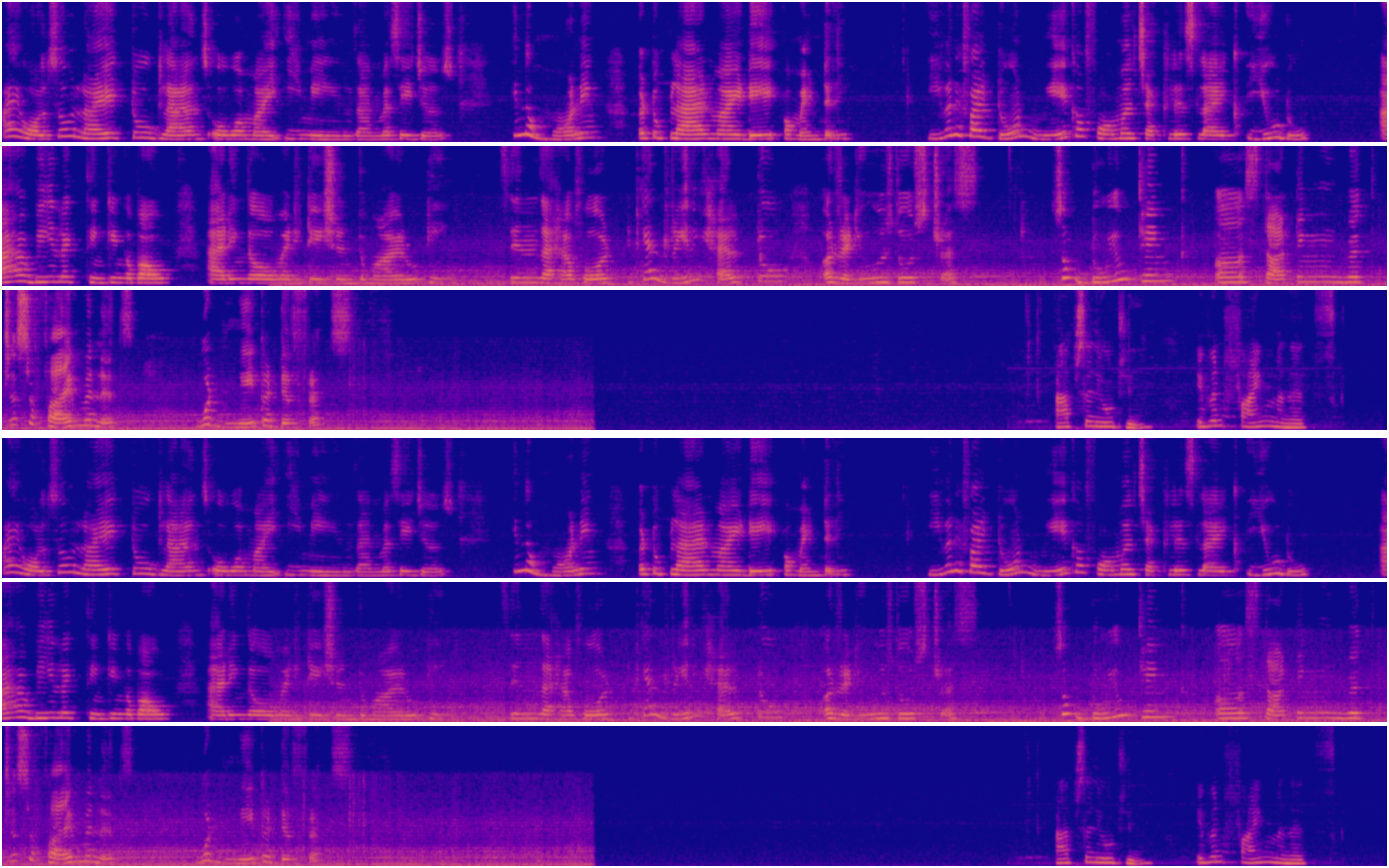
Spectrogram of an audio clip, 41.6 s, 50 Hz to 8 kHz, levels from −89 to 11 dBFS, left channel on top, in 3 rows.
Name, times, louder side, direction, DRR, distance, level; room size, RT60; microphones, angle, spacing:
voice 1, 0.0-4.5 5.1-6.0 6.4-8.5 9.3-13.1 13.8-15.5 15.9-18.4 18.9-21.7 22.1-23.6 24.4-25.6 26.0-28.9 29.6-31.2, left 2 dB, 35° left, 3.1 m, -27 dB
sound 1, 16.5-33.6, right 2 dB, 35° right, 1.5 m, -38 dB
voice 2, 37.9-39.2 39.6-41.1, left 1 dB, 80° left, 2.4 m, -29 dB
head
